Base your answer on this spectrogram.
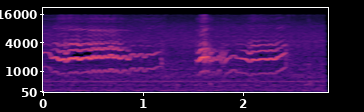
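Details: Two-hour-old English Bulldog puppies from a blue sable litter, twitching and dreaming in their sleep, give wavering, high whining squeals: one long quavering cry, a brief sharp squeak, then a shorter whine, over a low steady room hum.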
